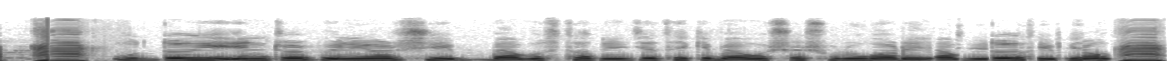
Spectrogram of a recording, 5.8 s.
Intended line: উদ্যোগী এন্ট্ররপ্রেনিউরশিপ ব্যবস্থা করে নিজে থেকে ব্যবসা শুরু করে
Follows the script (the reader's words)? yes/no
no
